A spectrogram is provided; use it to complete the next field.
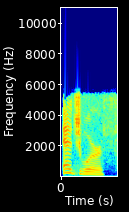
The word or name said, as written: Edgeworth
